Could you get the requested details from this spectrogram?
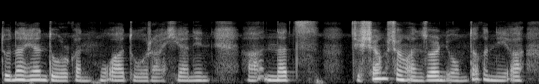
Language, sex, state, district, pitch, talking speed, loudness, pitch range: Mizo, female, Mizoram, Aizawl, 185 Hz, 255 wpm, -17 LUFS, 180-205 Hz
